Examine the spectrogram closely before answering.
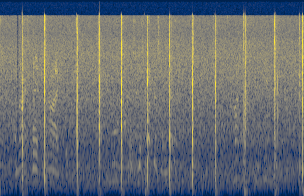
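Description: A knife being batoned down through a standing log to split it: a wooden baton striking the back of the blade in sharp, steady knocks, about three a second.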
